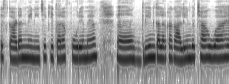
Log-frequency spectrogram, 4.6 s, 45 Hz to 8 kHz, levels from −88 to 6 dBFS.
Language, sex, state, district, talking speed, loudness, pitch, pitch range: Hindi, female, Uttar Pradesh, Gorakhpur, 210 wpm, -14 LUFS, 225 Hz, 220-230 Hz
